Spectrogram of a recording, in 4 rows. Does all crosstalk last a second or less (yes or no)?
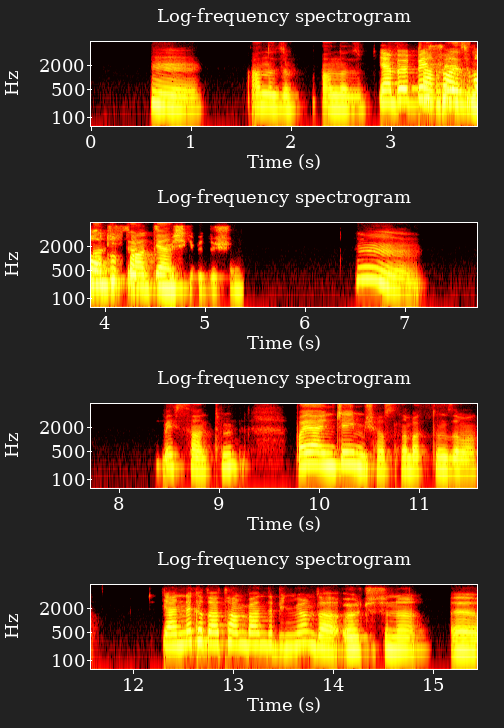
no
